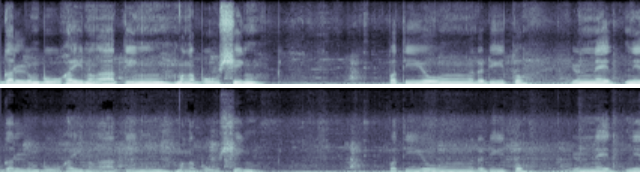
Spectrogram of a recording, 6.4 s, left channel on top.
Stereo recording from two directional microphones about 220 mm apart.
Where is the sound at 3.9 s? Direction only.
55° left (ahead or behind).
